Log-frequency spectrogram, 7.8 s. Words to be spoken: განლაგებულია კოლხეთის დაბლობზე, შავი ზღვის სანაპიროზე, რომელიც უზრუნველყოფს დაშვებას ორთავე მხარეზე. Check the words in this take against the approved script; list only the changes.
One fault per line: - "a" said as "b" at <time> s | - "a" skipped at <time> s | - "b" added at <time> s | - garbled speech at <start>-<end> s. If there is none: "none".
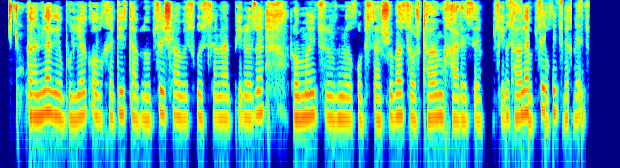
- garbled speech at 6.1-7.4 s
